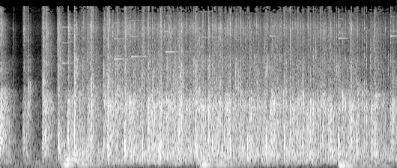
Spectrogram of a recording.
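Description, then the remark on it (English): An audience breaks into steady applause for Abagnale receiving an ethics award, many hands clapping in a dense, crackling wash that stays loud and continuous for several seconds, with no one speaking over it. “The audience clapped for Abagnale.”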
